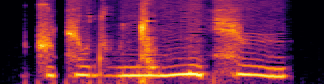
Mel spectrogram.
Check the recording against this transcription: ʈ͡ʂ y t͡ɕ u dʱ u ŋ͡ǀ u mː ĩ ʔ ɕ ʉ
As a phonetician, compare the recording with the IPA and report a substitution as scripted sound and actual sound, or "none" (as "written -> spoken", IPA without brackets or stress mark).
none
